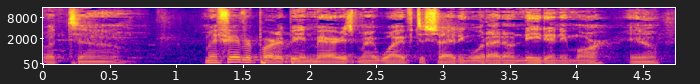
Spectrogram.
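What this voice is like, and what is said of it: Usual voice. Nothing is said of it.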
